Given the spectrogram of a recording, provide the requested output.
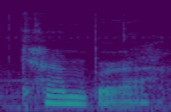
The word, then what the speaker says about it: Canberra: Canberra.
